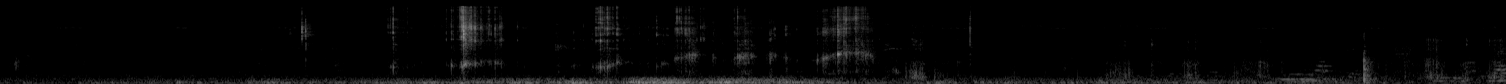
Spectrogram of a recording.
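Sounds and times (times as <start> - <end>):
chewing: 3.9 - 9.8, 11.0 - 12.9, 13.9 - 15.0
crunching bites: 3.9 - 9.8, 11.0 - 12.8, 14.2 - 15.0.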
